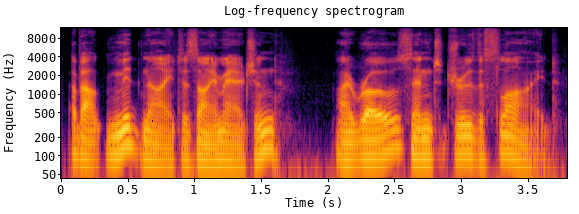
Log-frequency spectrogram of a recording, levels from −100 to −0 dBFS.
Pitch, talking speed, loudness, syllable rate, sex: 95 Hz, 175 wpm, -20 LUFS, 5.9 syllables/s, male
